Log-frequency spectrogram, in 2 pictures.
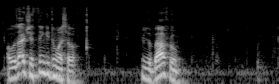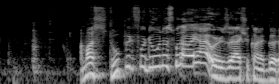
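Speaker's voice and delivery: talking with mouth full. Back from a break, thinking aloud while talking with mouth full. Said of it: "I'm speaking with my mouth filled with food".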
